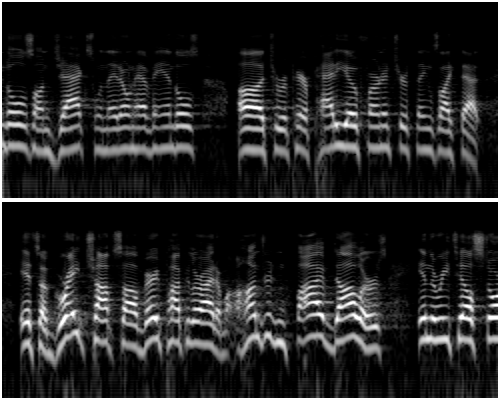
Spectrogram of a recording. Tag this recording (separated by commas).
Speech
